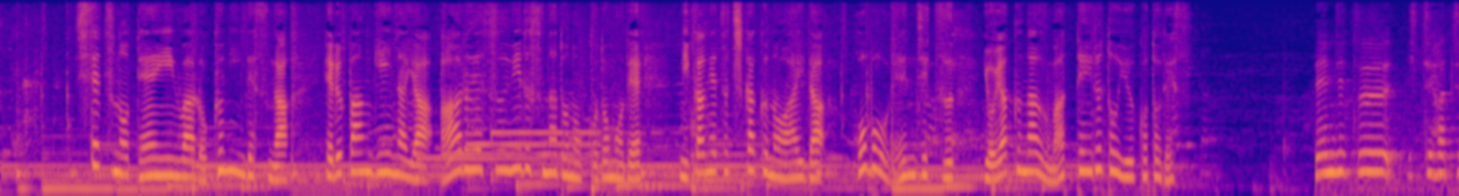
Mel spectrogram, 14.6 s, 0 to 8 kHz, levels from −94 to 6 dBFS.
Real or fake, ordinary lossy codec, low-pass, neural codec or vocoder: real; none; none; none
